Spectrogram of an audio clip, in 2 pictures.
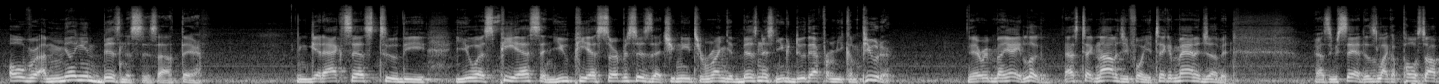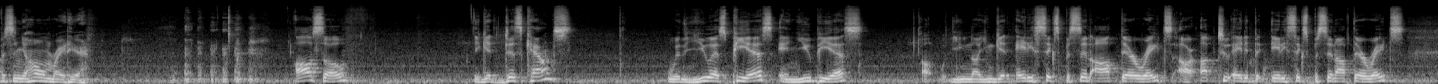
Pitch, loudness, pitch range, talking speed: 140 Hz, -15 LUFS, 125-155 Hz, 170 wpm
